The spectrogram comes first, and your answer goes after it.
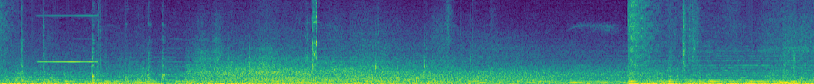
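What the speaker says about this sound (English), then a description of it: "As he gets close to Scarlett's location, Rob pulls over to get ready." A car slowing and pulling over on a rural road, steady engine and road rumble that eases off, then a sudden louder thump or door-like jolt near the end, close and alone without talk.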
